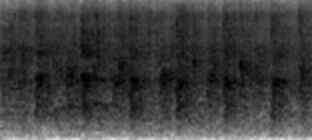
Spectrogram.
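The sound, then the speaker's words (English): A church audience applauds steadily to welcome everybody at a service, a dense wash of many hands clapping at once with no pauses, bright and sustained at an even loudness throughout. “So come on, let's welcome everybody.”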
